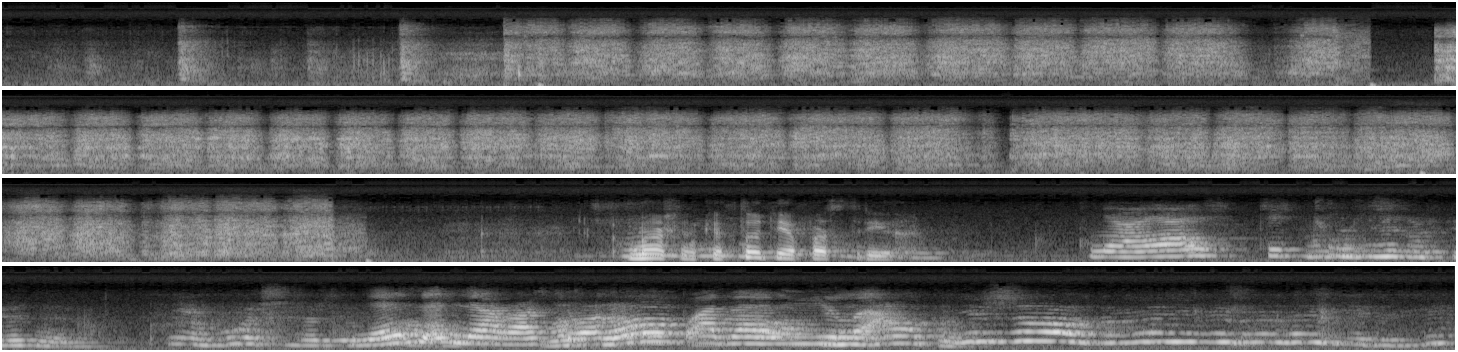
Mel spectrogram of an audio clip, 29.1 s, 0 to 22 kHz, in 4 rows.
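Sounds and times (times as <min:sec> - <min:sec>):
rhythmic rubbing strokes: 0:02.5 - 0:16.4.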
